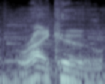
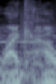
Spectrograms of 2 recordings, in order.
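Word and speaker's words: Raikou: blissful cause it's blissy raiku i always pronounce that rye cow as a kid it's hair is so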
